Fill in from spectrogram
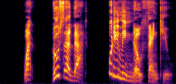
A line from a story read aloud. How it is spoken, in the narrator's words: growled the wizard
